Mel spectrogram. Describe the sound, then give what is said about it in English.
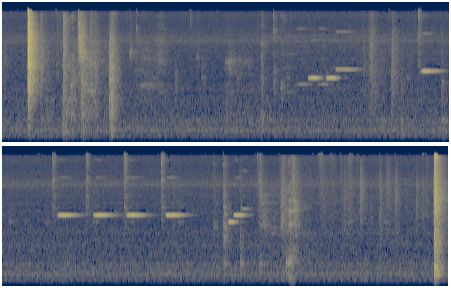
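An LG washer dryer is switched on: a series of short electronic beeps in a rhythmic run, a few sharp clicks and knocks from buttons and the door latching and locking. “Right, now I'm about to put on my washing machine. It is an LG washer dryer.”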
